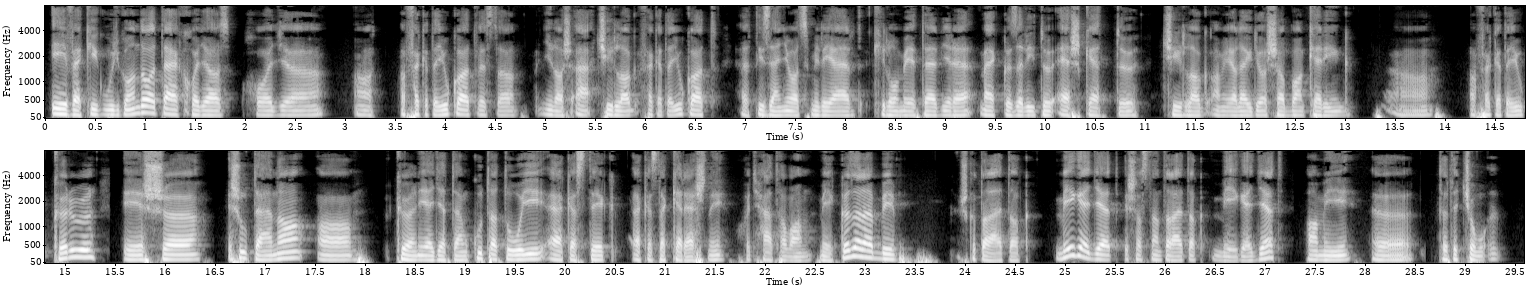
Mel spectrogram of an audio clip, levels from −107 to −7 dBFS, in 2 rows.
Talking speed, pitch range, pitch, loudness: 130 wpm, 110-125 Hz, 115 Hz, -16 LUFS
